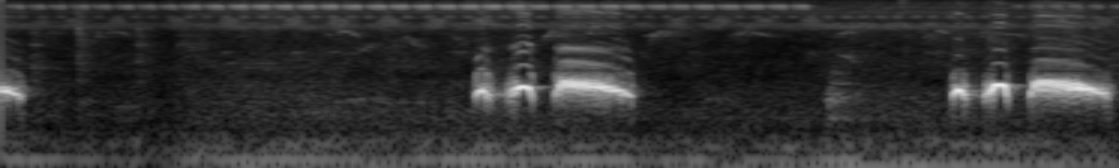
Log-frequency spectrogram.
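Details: Female spotted dove calling for a male, giving a phrase of two short mellow coos and a prolonged downward-sliding coo, repeated about every three seconds, with a low background hum.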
